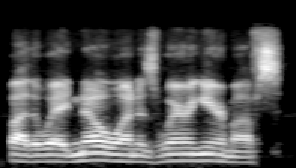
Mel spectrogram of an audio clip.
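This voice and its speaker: A man's voice: medium pitch, fairly even intonation, fairly quick, a little mellow, lightly acted. An actor in a staged play reading, playing a wry, theatrical dead father obsessed with golf. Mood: jaunty, sardonic.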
